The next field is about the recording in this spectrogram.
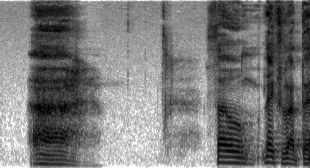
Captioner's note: sigh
